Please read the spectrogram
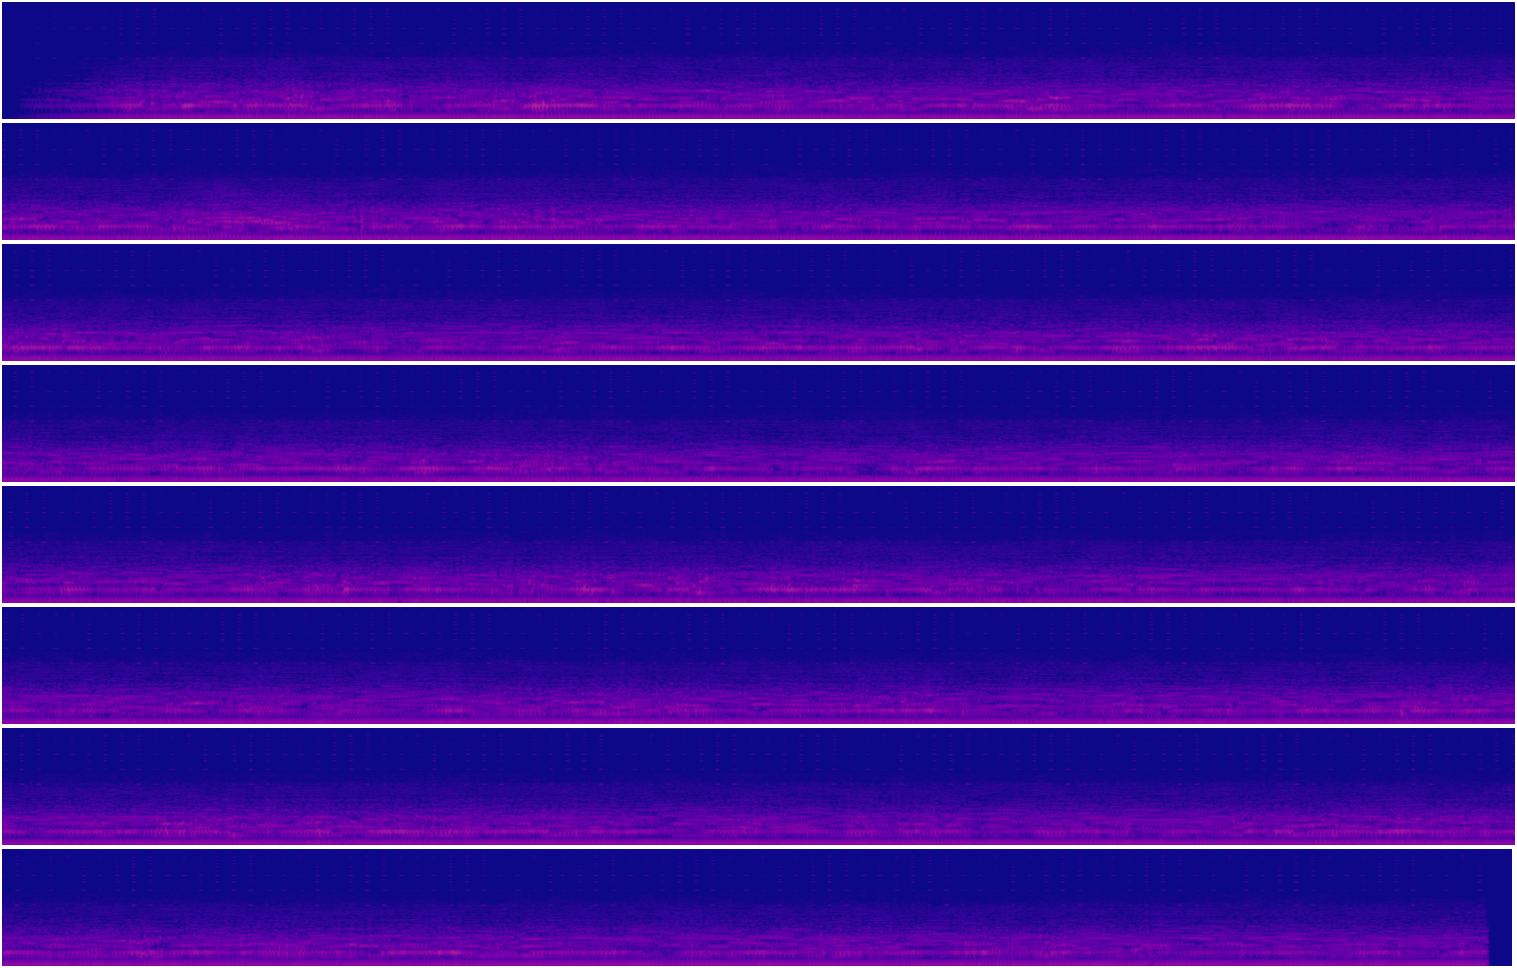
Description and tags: creepy or suspenseful ambiance
A creepy/suspenseful ambiance with a lower-pitch hum and higher pitch pings bouncing between L and R.
Found in my old recordings, not sure of the way it was produced. Sounds like a granular stretch of some noise.
creepy, ufo, thrill, sinister, suspense, terrifying, background-sound, anxious, alien, ambience, spooky, haunted, hum, ambiance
